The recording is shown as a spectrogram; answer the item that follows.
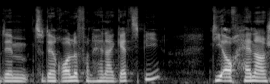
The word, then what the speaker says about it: Hannah Gadsby: Ich hätte es gerne geschafft bis zu Hannah Gatsby, weil Hannah Gatsby man muss es einfach so aussprechen, Hannah Gatsby ist die Frau, die uns beide zusammengebracht hat.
